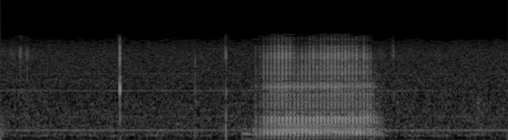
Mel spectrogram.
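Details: Sleeping Shar Pei dog indoors giving a single rough, rattling snore of about one second in the middle, with quiet breathing noise around it.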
